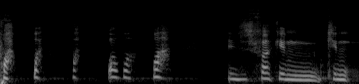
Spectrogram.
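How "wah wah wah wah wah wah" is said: high mock baby wail; mock crying. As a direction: whine wah wah like a crybaby. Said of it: "You're like".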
